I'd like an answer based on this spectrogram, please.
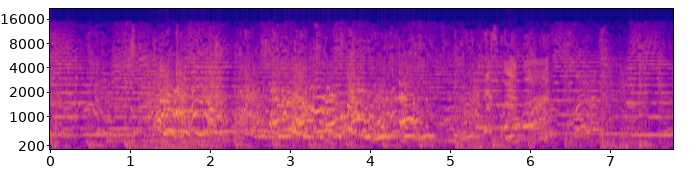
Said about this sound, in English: The dogs pull desperately on their leashes as they bark after Bill.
